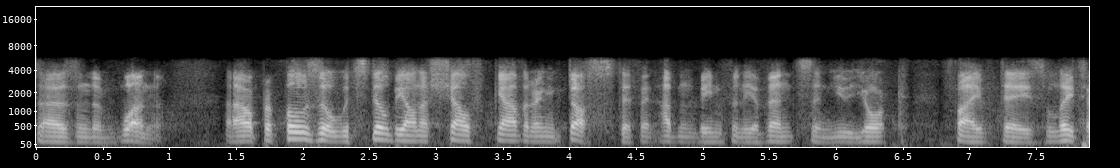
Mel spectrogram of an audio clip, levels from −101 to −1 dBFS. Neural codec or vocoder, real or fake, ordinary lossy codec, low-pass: codec, 16 kHz, 1.1 kbps, Voila-Tokenizer; fake; Opus, 16 kbps; 5.4 kHz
